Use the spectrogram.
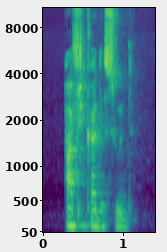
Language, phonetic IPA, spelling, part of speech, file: Romanian, [af.ri.ka.de.sud], Africa de Sud, proper noun, LL-Q7913 (ron)-Africa de Sud.wav
- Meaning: South Africa (a country in Southern Africa)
